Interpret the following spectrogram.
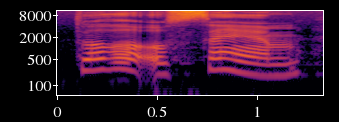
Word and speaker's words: Todos os cem: also very significant because Todo o Sem, all of the 100s phonetically sounds like todo o sem, all those without in Portuguese.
